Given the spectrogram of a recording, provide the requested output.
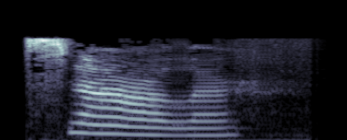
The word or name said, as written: snarler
